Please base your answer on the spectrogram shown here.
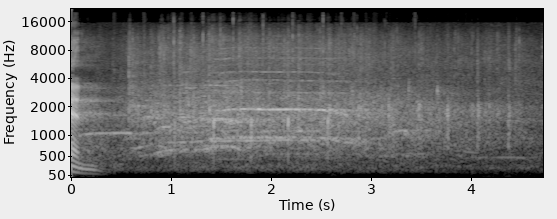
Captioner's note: audience clapping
